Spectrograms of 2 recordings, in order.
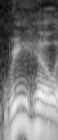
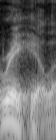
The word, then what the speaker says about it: Rehill: this clear before but rehill is spelled r-e-h-i-l-l am i correct yes okay and we pronounce it re-hill not ray hill am i correct that correct very good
